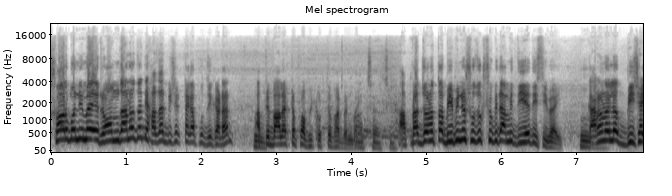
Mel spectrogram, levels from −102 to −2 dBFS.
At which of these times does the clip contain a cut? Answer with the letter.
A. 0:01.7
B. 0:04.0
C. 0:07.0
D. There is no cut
D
